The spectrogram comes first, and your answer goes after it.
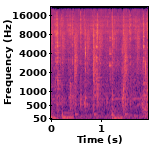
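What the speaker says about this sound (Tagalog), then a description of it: "Igisa natin itong sibuyas." Onion and garlic sautéing in a pan, a steady oily sizzle broken by repeated scraping stirs of a utensil, close and clear with no talk.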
